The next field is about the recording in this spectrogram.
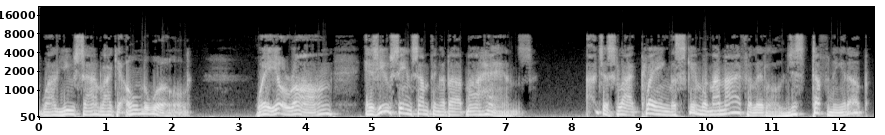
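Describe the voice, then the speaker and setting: A man's voice: mid-range voice, creaky, mellow, breathy edge, pitched above the performer's own voice, heavily acted. A man voicing a tough, sardonic gunman who drawls in casual slang. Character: tough American male gunman, blunt and sardonic. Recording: muffled lo-fi recording.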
